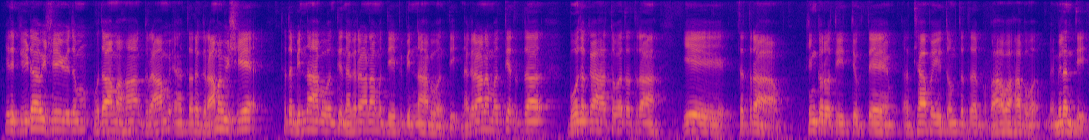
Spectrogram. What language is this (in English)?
Sanskrit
